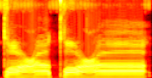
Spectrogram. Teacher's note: طاع، طاع، عین کو لمبا کریں گے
